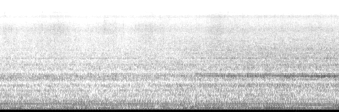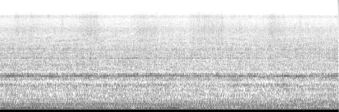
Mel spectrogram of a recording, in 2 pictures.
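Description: Small motorboat's engine running steadily under way, with a constant deep rumble and a steady whine, over the wash of water along the hull.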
